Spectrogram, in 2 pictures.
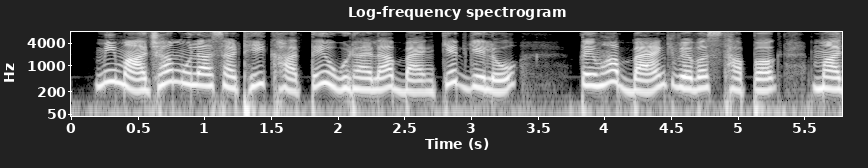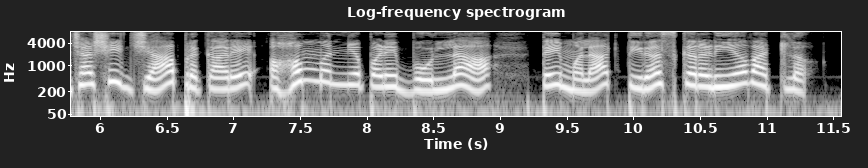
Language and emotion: Marathi, disgusted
